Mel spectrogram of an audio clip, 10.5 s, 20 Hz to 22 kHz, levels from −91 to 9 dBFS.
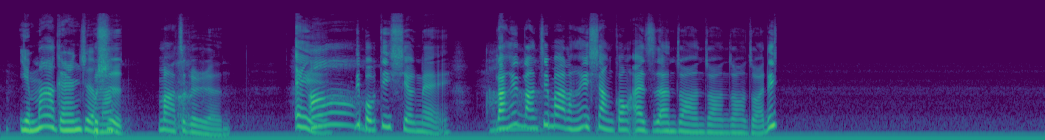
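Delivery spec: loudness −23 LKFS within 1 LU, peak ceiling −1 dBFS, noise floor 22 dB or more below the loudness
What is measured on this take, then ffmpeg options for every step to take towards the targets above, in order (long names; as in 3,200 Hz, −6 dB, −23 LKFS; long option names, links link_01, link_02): mains hum 50 Hz; hum harmonics up to 150 Hz; level of the hum −37 dBFS; integrated loudness −26.0 LKFS; sample peak −7.0 dBFS; target loudness −23.0 LKFS
→ -af "bandreject=frequency=50:width_type=h:width=4,bandreject=frequency=100:width_type=h:width=4,bandreject=frequency=150:width_type=h:width=4"
-af "volume=3dB"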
